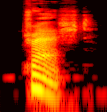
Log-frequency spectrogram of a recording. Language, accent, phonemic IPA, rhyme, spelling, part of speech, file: English, Australia, /tɹæʃt/, -æʃt, trashed, verb / adjective, En-au-trashed.ogg
- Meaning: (verb) simple past and past participle of trash; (adjective) drunk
